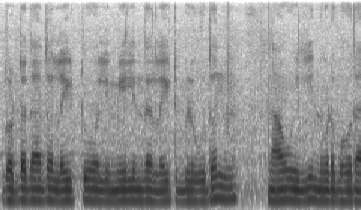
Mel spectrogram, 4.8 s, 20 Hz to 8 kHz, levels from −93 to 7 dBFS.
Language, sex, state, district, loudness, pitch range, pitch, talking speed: Kannada, male, Karnataka, Koppal, -16 LUFS, 105-115 Hz, 110 Hz, 110 wpm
